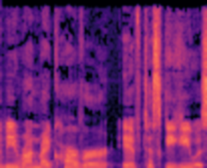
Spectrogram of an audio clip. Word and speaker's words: Tuskegee: And this was at the Tuskegee Institute, now Tuskegee University in Alabama. And I had to learn how to pronounce Tuskegee for this episode, because my brain was like, it's Tuskegee. It's not. – It is not, no.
